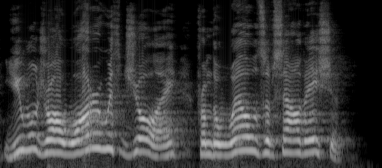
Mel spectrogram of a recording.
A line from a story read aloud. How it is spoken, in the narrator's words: the people would shout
